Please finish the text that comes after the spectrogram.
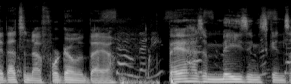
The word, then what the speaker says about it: Bea: French and Spanish his name is often said Bea okay that's enough we're going with Bea Bea has amazing skins like either Nico style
